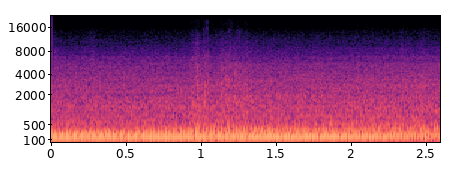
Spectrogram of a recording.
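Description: A car with a huge aftermarket cam accelerates hard in second gear from about 40 mph, its engine droning loud and steady with a rough, lumpy tone throughout.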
